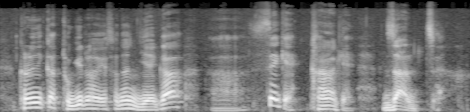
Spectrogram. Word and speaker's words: Salz: 자, 어떻게 발음하냐면 쌍지읒 발음이 납니다. 우리말로 약간 세게 찌 소리가 난다. 그래서요, 소금이란 뜻이죠. 잘즈 이렇게 해주시면 되겠어요.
